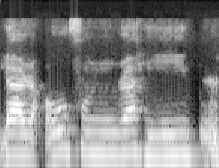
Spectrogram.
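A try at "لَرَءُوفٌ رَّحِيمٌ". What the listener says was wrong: फुन नहीं कहेंगे, फुर्रा कहेंगे। फुर्राही। रा के ऊपर शद बता रही है कि पीछे वाले लफ्ज से मिलना, हर्फ से मिलना है फुर्राहीम।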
